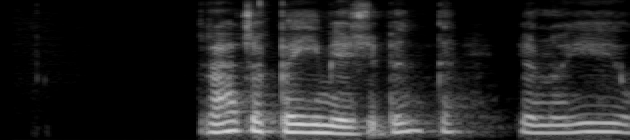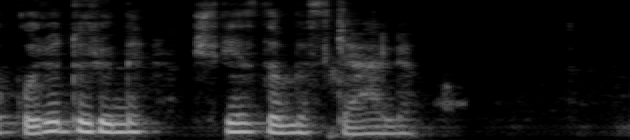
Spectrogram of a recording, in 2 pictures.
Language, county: Lithuanian, Alytus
